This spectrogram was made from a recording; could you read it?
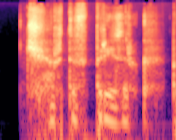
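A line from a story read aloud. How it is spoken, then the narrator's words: Muttered. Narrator (Russian): пробормотал Ричард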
